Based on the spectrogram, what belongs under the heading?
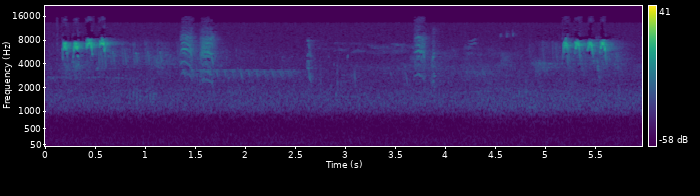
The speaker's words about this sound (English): It's the chestnut-backed chickadee, Peacely rufescens. Here are some chestnut-backed chickadees in California making a variety of squeaky calls.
